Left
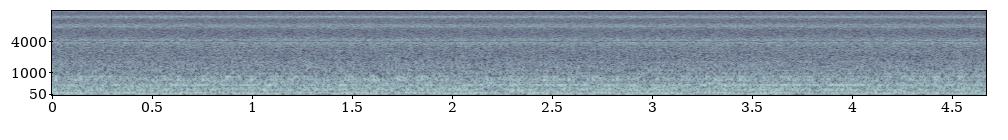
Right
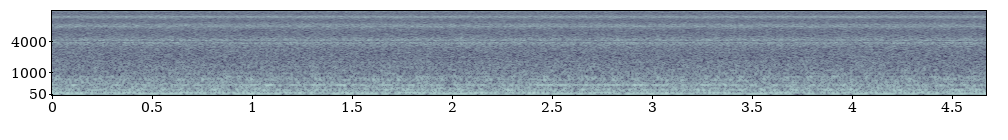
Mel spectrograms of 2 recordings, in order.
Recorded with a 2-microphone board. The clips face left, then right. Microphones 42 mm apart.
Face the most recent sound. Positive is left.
No sound to turn to.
